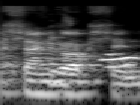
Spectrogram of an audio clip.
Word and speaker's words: Llangollen: Yeah, Llangollen. Yeah. Yeah. Did I pronounce that correctly? Slan, yeah, the double L, the sla. Yeah, it's quite tricky to pronounce, but that's the one, yeah.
